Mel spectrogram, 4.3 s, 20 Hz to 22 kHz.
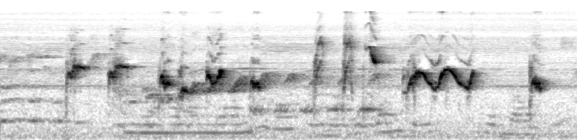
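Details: Song of a greater green leafbird (cucak ijo), used for luring birds, from 2022: whistled notes that slide into a sweet wavering warble, then a closing short note.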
